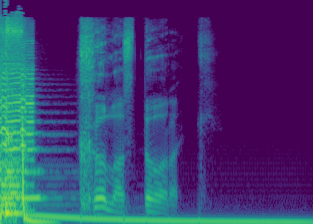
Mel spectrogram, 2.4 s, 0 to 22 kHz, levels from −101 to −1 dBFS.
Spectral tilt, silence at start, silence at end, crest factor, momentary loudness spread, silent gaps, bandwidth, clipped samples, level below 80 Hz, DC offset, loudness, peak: -3.5 dB/octave; 0 s; 0 s; 22 dB; 19 LU; none; 17.5 kHz; under 0.1%; -34 dBFS; under 0.1%; -24 LUFS; -2 dBFS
